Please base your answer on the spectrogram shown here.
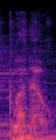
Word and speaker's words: Glenelg: l merrill oh yes what's the point in having that g on the end if you're just not going to use it when l where did the last g go glennell where's the g cop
